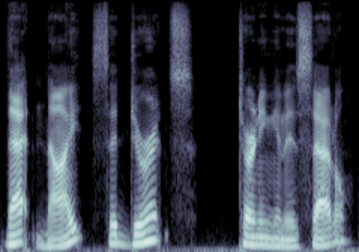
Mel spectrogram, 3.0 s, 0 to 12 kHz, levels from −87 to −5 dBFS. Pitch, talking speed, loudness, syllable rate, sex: 110 Hz, 160 wpm, -20 LUFS, 4.8 syllables/s, male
